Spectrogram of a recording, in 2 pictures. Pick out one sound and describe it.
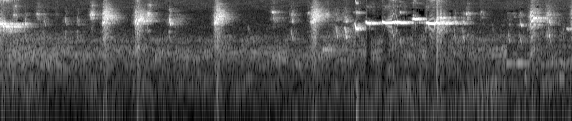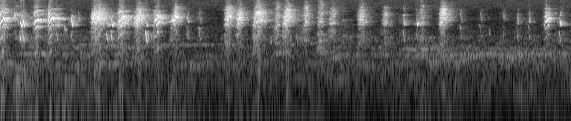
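Nestling birds chirp and cheep loudly and rapidly up close.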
